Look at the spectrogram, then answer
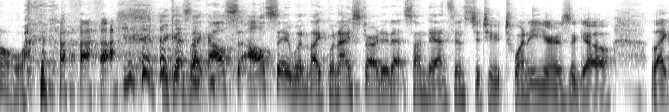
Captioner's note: laughter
